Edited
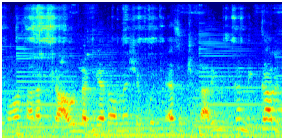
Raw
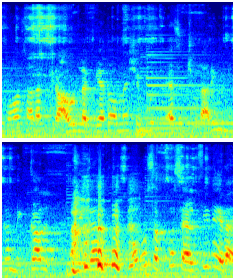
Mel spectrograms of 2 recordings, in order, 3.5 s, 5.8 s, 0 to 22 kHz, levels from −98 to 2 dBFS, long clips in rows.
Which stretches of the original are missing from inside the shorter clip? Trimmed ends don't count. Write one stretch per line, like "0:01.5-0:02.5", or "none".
none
